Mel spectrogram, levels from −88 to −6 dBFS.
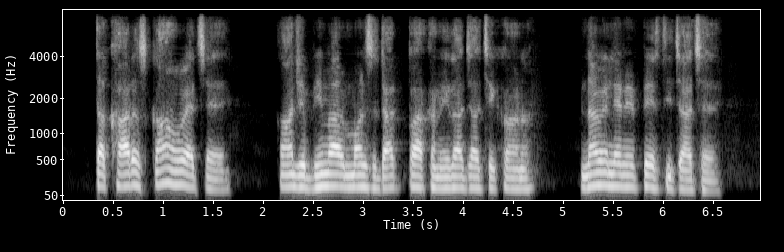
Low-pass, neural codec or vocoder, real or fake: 7.2 kHz; codec, 16 kHz, 1.1 kbps, Voila-Tokenizer; fake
